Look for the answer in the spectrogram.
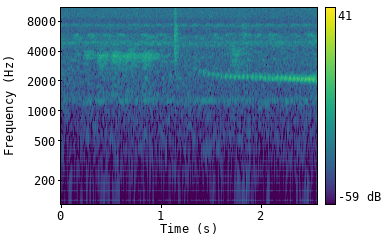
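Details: Common iora at a usual nesting site used as a bird-trapping spot: one long, level whistled note builds steadily louder over about a second, over a steady high insect drone and a sharp click.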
